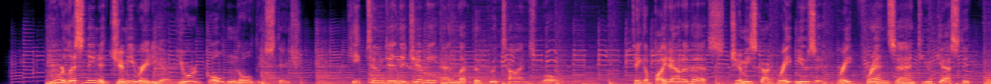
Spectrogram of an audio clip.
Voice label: Radio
